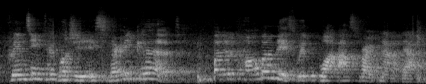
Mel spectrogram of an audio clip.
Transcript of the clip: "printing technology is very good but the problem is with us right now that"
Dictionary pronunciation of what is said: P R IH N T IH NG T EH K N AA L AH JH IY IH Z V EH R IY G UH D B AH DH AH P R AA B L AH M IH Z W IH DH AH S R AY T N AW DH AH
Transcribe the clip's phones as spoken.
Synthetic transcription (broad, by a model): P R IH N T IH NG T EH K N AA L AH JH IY IH Z V EH R IY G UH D B AH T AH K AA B AH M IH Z W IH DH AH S R AY T N AW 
